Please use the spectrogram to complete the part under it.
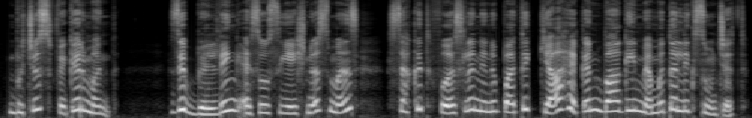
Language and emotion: Kashmiri, fearful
